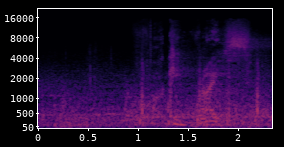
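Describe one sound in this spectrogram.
A fist thuds against a body in a scuffle.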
